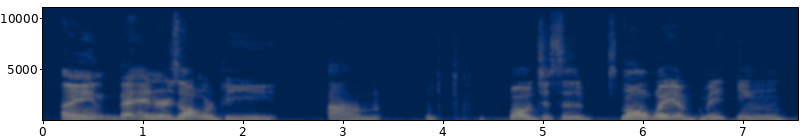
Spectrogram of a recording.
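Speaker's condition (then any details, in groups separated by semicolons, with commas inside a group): Cerebral palsy; wheelchair user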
